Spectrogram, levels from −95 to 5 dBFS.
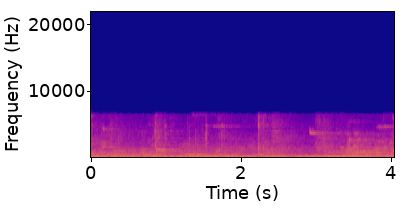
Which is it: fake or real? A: real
